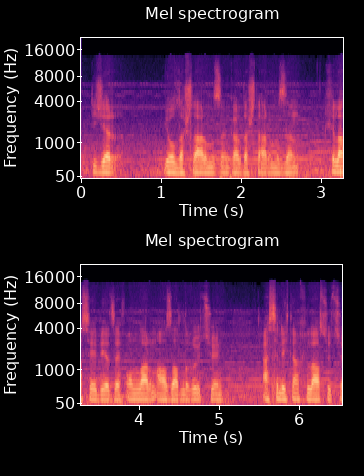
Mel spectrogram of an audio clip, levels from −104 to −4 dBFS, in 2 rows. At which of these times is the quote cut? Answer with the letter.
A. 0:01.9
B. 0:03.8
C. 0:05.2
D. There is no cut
B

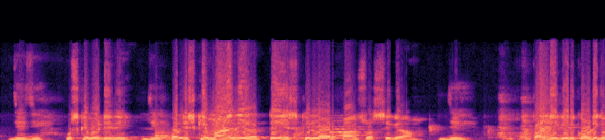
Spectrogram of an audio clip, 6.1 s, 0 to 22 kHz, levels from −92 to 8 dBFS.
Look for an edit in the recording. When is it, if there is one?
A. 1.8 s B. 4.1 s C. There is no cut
C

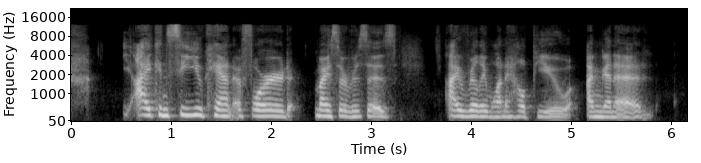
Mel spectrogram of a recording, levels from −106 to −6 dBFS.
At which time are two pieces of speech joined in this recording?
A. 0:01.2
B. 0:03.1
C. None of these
C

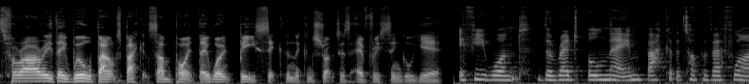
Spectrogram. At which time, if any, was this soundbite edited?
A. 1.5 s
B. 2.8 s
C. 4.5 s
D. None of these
C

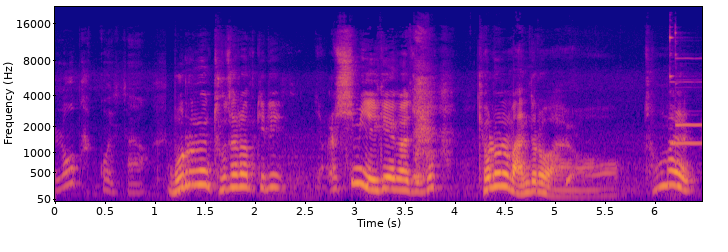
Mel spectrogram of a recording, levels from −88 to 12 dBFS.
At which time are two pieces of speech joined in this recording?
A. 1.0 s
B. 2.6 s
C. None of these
A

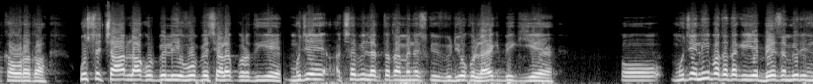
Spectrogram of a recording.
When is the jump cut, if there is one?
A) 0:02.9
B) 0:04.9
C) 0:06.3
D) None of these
A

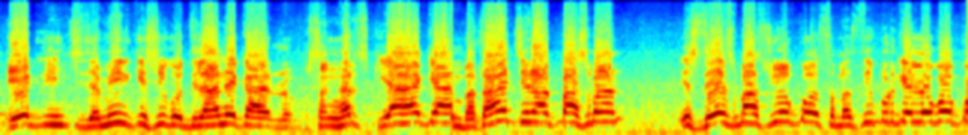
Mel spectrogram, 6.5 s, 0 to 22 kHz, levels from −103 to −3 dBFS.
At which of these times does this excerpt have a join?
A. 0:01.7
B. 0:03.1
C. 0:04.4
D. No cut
B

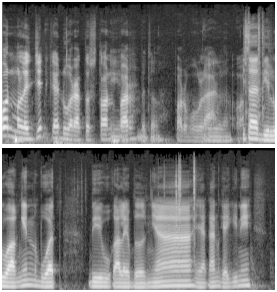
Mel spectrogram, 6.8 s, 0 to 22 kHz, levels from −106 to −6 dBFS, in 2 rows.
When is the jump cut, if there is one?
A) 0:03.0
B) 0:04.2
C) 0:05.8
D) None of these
A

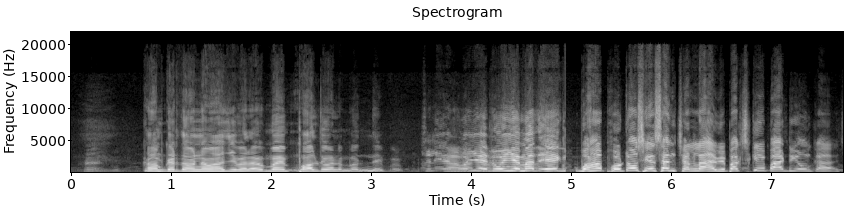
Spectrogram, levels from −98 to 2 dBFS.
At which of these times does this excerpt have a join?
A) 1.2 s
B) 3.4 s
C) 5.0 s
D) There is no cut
C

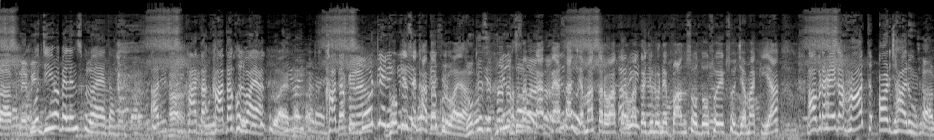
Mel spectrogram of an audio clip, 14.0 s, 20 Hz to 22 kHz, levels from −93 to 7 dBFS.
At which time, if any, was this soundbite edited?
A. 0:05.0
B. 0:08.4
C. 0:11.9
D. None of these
C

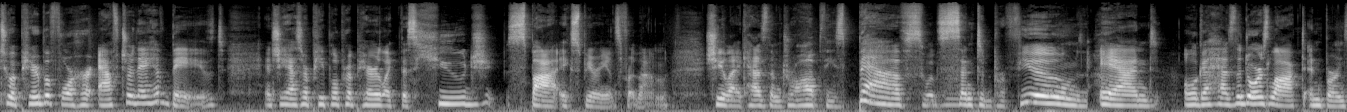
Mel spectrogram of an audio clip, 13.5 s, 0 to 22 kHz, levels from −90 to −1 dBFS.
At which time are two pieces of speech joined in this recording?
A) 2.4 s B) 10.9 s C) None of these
B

